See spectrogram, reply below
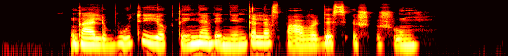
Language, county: Lithuanian, Klaipėda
